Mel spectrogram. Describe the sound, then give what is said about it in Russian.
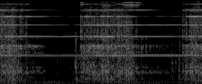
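An old telephone bell on a manual-exchange-era handset rings in short, bright metallic bursts separated by brief pauses. The ringing is loud, with a steady high hum continuing underneath. “У вызываемого адресата начинал раздаваться звонок в телефонном аппарате.”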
